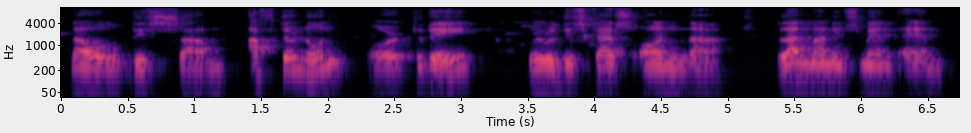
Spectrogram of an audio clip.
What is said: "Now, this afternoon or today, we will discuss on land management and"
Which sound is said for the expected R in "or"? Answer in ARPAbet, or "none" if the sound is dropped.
R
